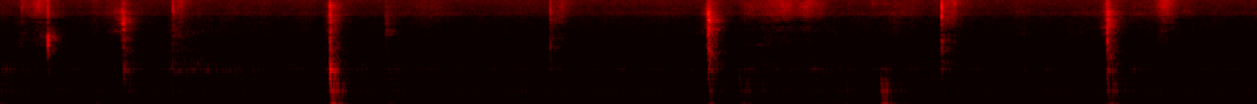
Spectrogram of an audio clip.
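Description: Cards dealt one at a time onto a cloth-covered table. Faint, short taps, about seven of them spaced out, the loudest a little under two seconds in.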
